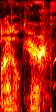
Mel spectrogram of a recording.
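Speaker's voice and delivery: bored, apathetic tone. Retelling how they answered while lying across a table: imitating own bored reply. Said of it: "just laid across the table going".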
